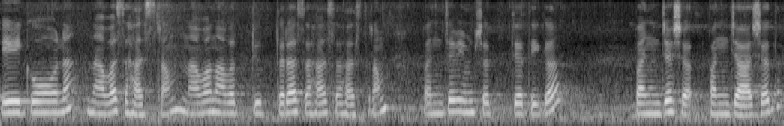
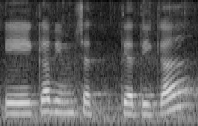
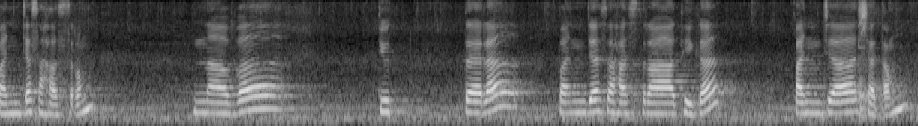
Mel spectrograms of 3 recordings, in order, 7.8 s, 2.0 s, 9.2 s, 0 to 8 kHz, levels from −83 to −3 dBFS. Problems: none marked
